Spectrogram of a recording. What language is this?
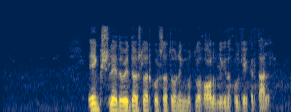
Uzbek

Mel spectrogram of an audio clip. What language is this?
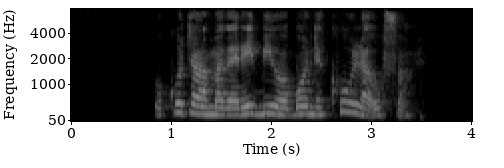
Swahili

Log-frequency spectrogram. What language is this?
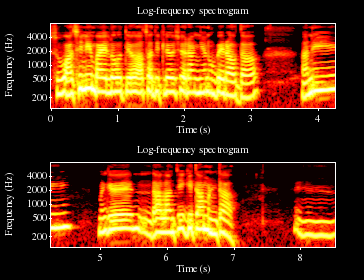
Konkani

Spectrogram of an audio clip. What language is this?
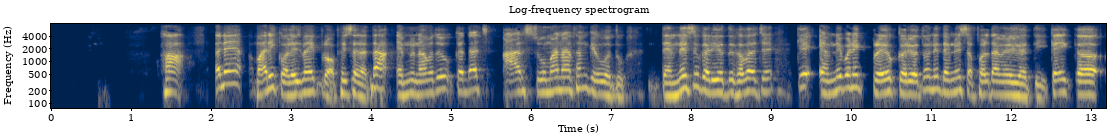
Gujarati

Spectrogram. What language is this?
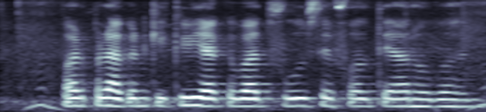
Magahi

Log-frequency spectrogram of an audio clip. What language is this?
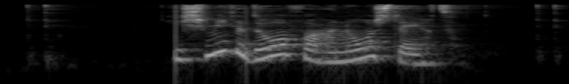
Western Frisian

